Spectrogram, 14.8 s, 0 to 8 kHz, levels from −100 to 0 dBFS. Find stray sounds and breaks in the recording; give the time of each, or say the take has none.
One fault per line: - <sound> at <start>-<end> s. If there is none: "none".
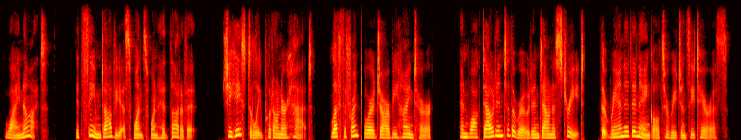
- dropout at 7.2-7.3 s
